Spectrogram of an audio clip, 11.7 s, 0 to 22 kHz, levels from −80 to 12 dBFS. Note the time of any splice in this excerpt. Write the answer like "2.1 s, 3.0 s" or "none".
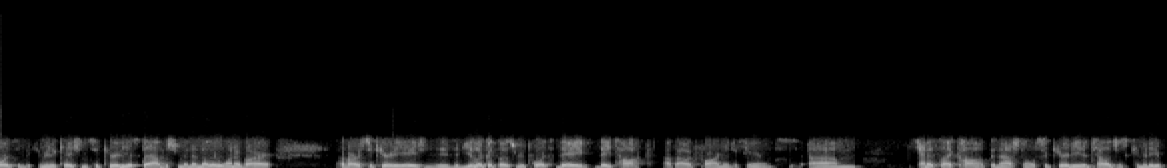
none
